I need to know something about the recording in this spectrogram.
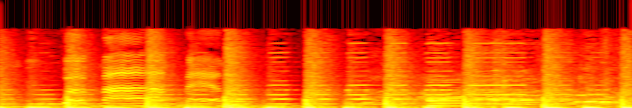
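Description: A live band playing an upbeat song with a steady beat of about two hits a second over a repeating bass line. About a second in, a wavering high lead line enters.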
